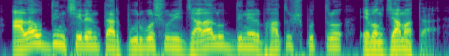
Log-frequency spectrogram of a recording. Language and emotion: Bengali, neutral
